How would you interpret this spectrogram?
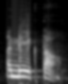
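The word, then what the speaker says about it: ਅਨੇਕਤਾ: So this word has 3 syllables, a, ne plus ka, nek and ta, a plus nek, anek plus ta, anekta.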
